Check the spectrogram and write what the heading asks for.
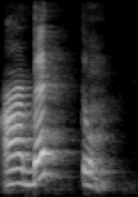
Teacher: huruf dalnya dimasukkan ke dalam huruf ta abadum Nah jadi tidak perlu dalnya itu dibaca abadtum A itu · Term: idgham mutajanisain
